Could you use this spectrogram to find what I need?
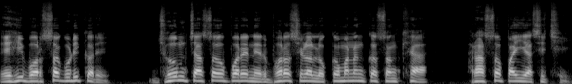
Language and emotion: Odia, neutral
